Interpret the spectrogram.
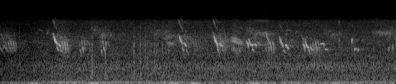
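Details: Purple martins calling at a nesting colony in Somerset County, Maryland: irregular bursts of short, chirping and gurgling notes, several birds overlapping, with soft outdoor background noise.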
